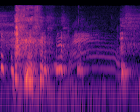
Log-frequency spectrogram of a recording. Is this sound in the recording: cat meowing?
yes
